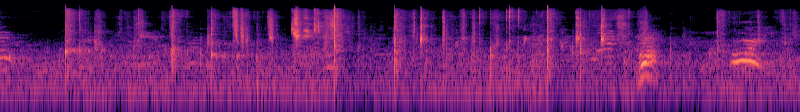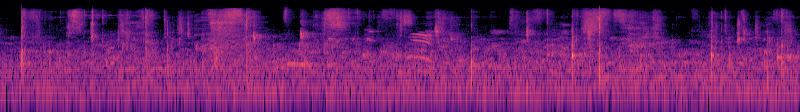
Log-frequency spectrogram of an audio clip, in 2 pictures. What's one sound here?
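Paddles hit a plastic ball with sharp, hollow pops outdoors.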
